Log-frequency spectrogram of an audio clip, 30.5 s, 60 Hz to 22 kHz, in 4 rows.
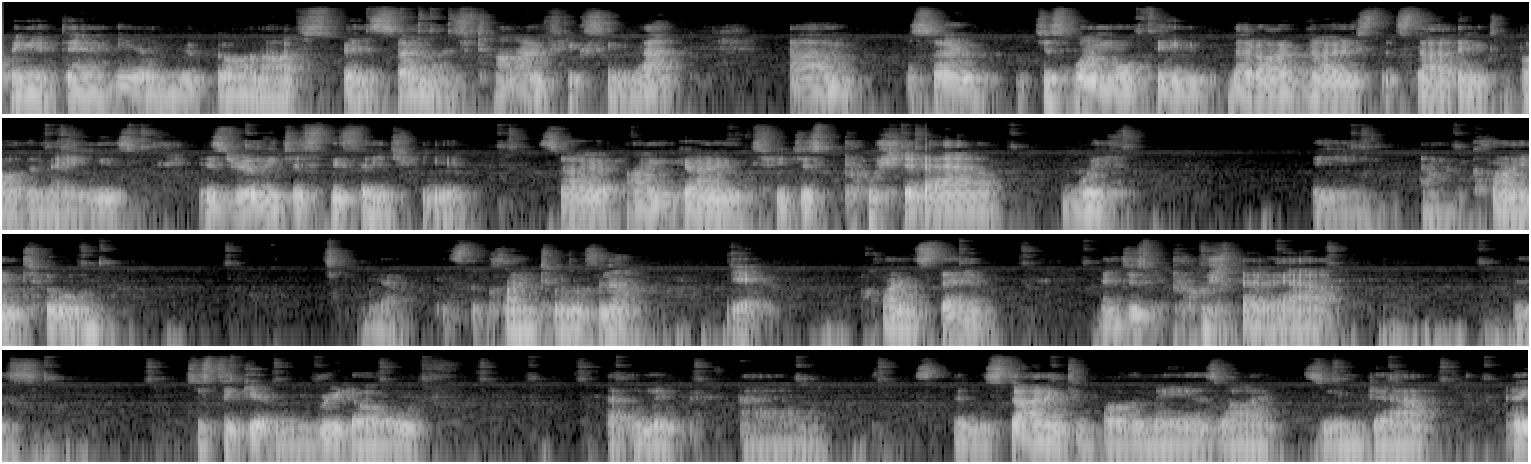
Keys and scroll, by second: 11.8 alt+Page_Up, 27.8 super+z.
